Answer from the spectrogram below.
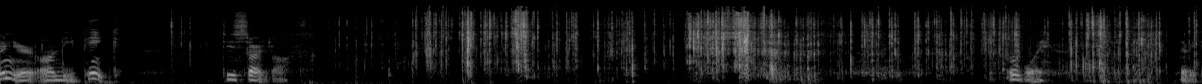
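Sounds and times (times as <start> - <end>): wrapper tearing and crinkling: 1.7 - 2.1, 3.2 - 12.0.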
